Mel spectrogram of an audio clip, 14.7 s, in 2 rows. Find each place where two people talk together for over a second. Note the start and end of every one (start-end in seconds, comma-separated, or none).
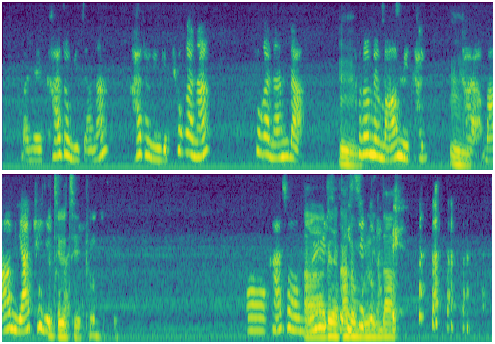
11.9-13.1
